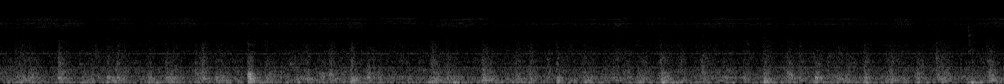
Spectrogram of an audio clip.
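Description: Panasonic VX6 front-loading washing machine in its main wash, the drum turning the load with a steady rumble and irregular clicks and knocks; one louder knock about two and a half seconds in.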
